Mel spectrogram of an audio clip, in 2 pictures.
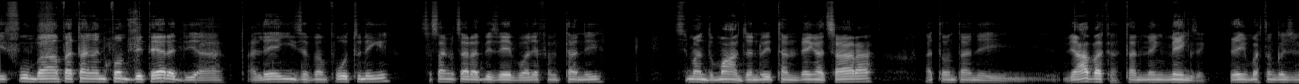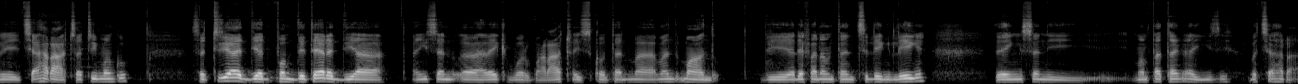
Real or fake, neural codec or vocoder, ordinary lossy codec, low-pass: real; none; none; none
